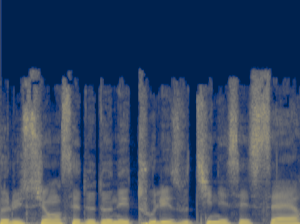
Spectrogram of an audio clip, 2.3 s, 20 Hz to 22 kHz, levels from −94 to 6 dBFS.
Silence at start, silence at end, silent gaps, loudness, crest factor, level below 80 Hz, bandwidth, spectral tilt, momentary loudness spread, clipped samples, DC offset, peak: 0 s; 0 s; none; -23 LUFS; 14 dB; -38 dBFS; 15.5 kHz; -5.5 dB/octave; 2 LU; under 0.1%; under 0.1%; -10 dBFS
